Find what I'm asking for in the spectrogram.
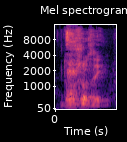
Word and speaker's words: Don José: With Carmen, we stick with her name pronounced basically in the Spanish way, basically pronounced with the way we expect it. But Don José, then we pronounce that the French way.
